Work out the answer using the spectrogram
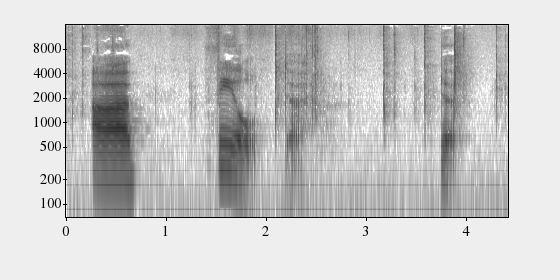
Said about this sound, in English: sorry, I'm typing it out in my web browser.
